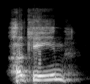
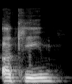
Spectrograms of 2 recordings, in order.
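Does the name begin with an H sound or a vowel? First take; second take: H sound; vowel. First: The name begins with an H sound. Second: The name begins with a vowel sound. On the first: The speaker calls it right. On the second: The speaker calls it wrong.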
